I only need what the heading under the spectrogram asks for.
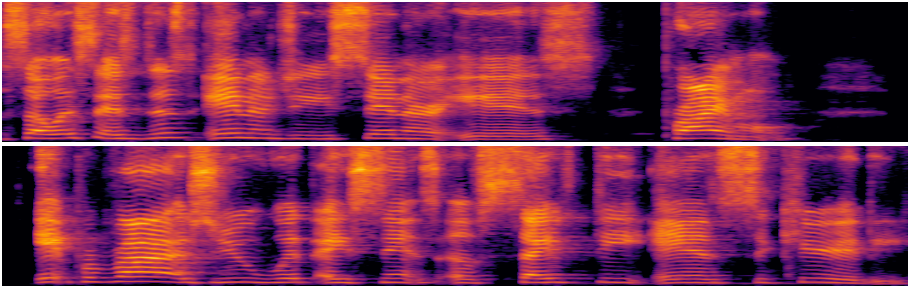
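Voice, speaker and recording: Speaking at a very slow pace, a woman with a Southern US accent has a fairly high pitch. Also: ordinary pitch variation. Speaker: spiritual healer. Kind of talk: reading aloud with commentary. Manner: halting, many fillers.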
